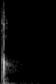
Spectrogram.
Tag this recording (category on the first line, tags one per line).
Sound effects > Human sounds and actions
clock
click
tick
